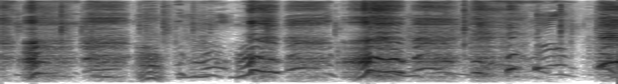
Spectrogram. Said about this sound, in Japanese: 何泣いてるんですか。泣きたいのはこっちですよ。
